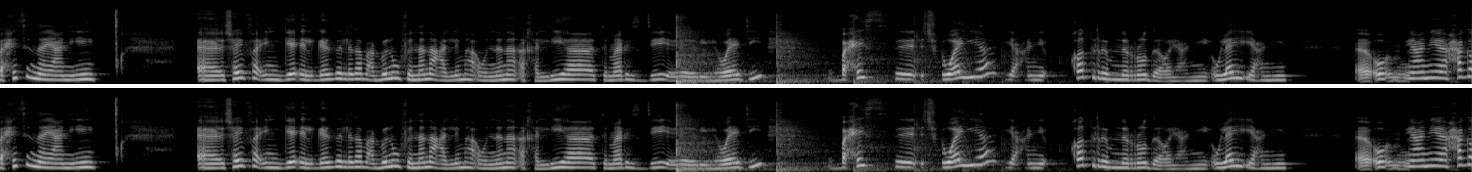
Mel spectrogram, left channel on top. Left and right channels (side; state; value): both; identical; correlation 1.00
